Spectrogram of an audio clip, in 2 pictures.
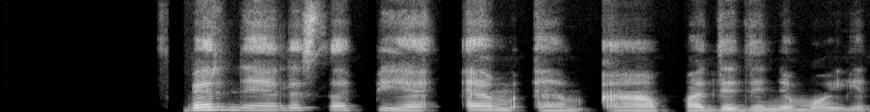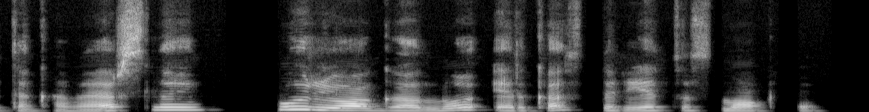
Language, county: Lithuanian, Telšiai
